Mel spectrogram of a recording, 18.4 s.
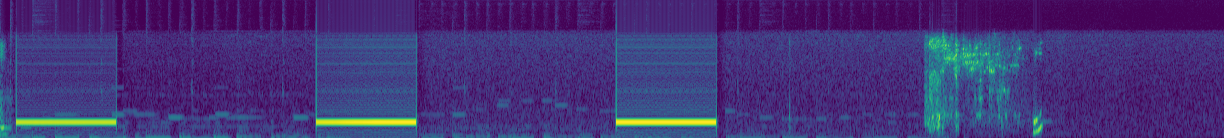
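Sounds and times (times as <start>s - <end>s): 
telephone line tone while a call is placed: 0.2s - 1.8s, 4.8s - 6.3s, 9.2s - 10.8s.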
